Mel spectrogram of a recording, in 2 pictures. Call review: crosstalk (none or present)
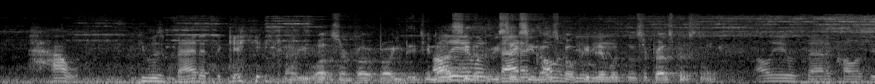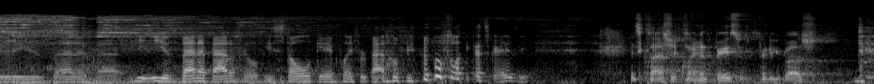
present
